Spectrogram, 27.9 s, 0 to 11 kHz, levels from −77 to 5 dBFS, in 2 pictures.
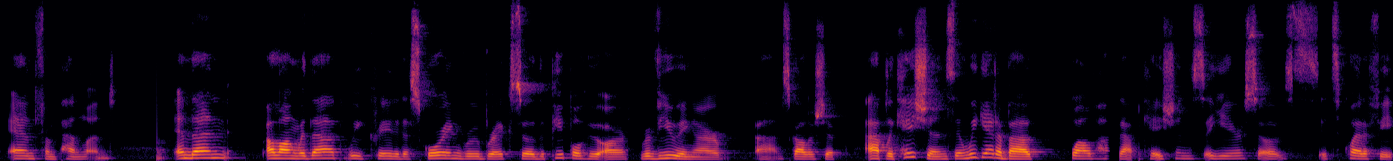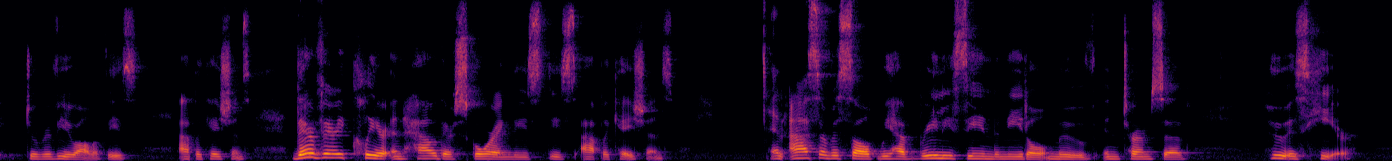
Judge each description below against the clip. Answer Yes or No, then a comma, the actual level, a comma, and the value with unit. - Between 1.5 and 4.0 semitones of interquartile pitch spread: Yes, average, 3.5 semitones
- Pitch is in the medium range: Yes, medium, 170 Hz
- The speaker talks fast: No, average, 150 wpm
